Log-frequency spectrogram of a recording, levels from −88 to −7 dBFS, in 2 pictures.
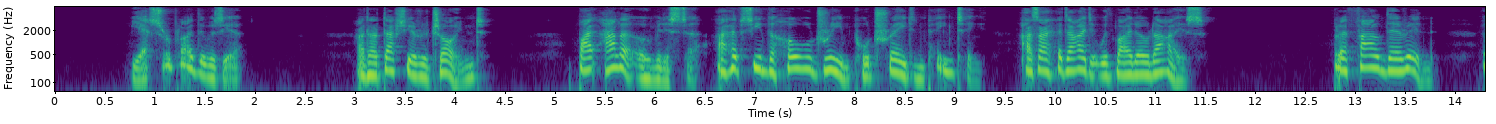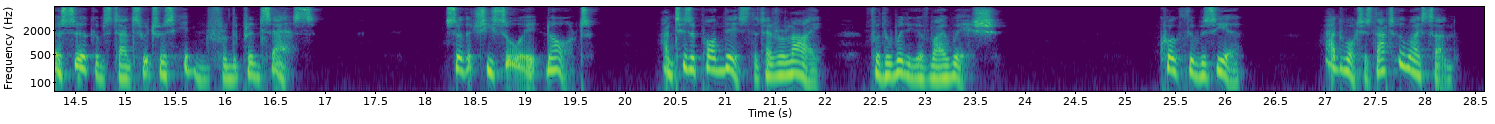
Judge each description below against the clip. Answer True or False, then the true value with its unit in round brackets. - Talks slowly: False (145 wpm)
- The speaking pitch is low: False (170 Hz)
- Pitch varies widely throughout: True (7.0 semitones)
